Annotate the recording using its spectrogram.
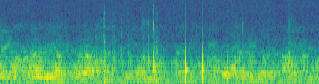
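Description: Backgammon checkers click on a board.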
